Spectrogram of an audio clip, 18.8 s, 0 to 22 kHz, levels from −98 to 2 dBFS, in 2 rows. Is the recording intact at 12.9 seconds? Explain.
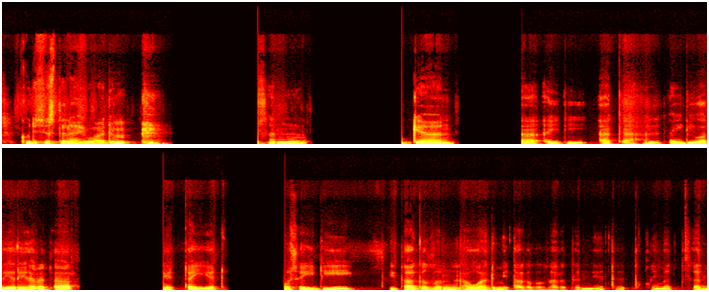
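No, that's inside a clipped start after a pause, 12.68 to 13.15 s: the output device dozed during the short gap and swallowed about 0.47 s, so the speech resumes abruptly.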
